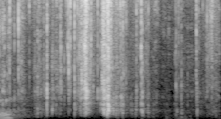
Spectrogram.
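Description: Foil wrapper of a Prizm hobby card pack crinkling and tearing as it is pulled open by hand: a run of crackly rustles, loudest about a second in, then quieting.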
